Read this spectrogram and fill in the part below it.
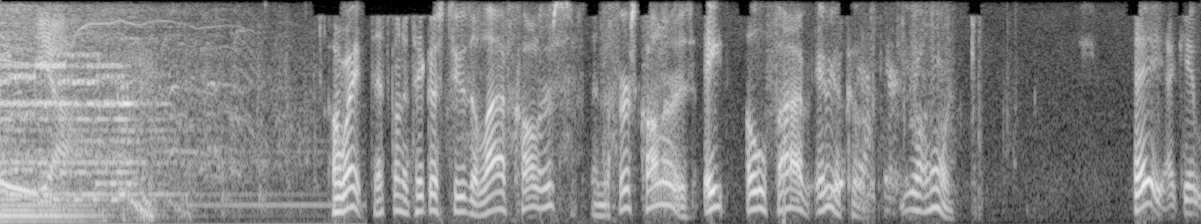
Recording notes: TNTSuperfantastic Conference Call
